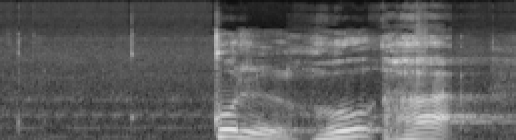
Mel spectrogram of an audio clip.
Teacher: ha menyebar di dalam kerongkongan bila penyebutan huruf ha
